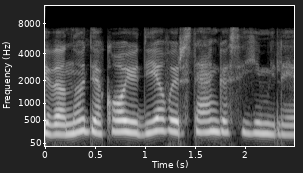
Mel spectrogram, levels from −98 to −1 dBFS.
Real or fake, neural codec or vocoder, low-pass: real; none; 7.2 kHz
